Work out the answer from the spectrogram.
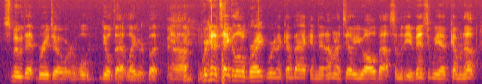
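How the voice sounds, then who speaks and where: A man with an American accent hosting a casual interview as a police sergeant, in an informal, halting way. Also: medium pitch, a little mellow, poor audio. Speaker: podcast host, police sergeant. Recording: noticeable background noise.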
